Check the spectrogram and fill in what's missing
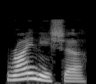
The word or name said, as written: rhynisha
